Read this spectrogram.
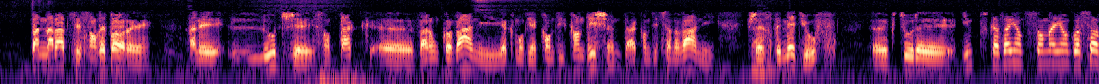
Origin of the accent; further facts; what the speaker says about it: France; Polish is a second language; now in Poland; Ja będąc Francuzem, mogłem wyjechać do Francji.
